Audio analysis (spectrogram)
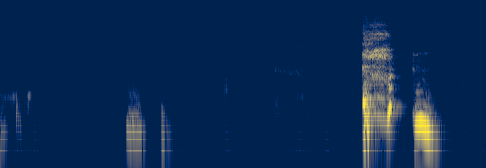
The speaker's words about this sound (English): Excuse me, the cough is coming up again.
